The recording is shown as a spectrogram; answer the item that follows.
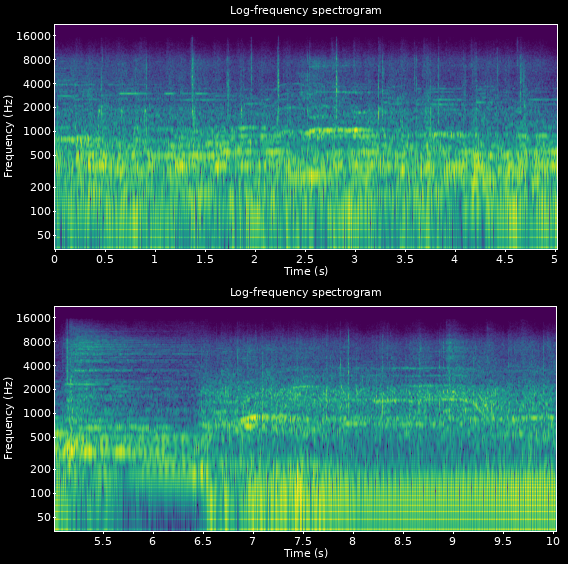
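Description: Live gospel choir singing with a band, drum kit hits running under the voices. About two-thirds of the way in the music changes, with steady low bass notes held under the singing.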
